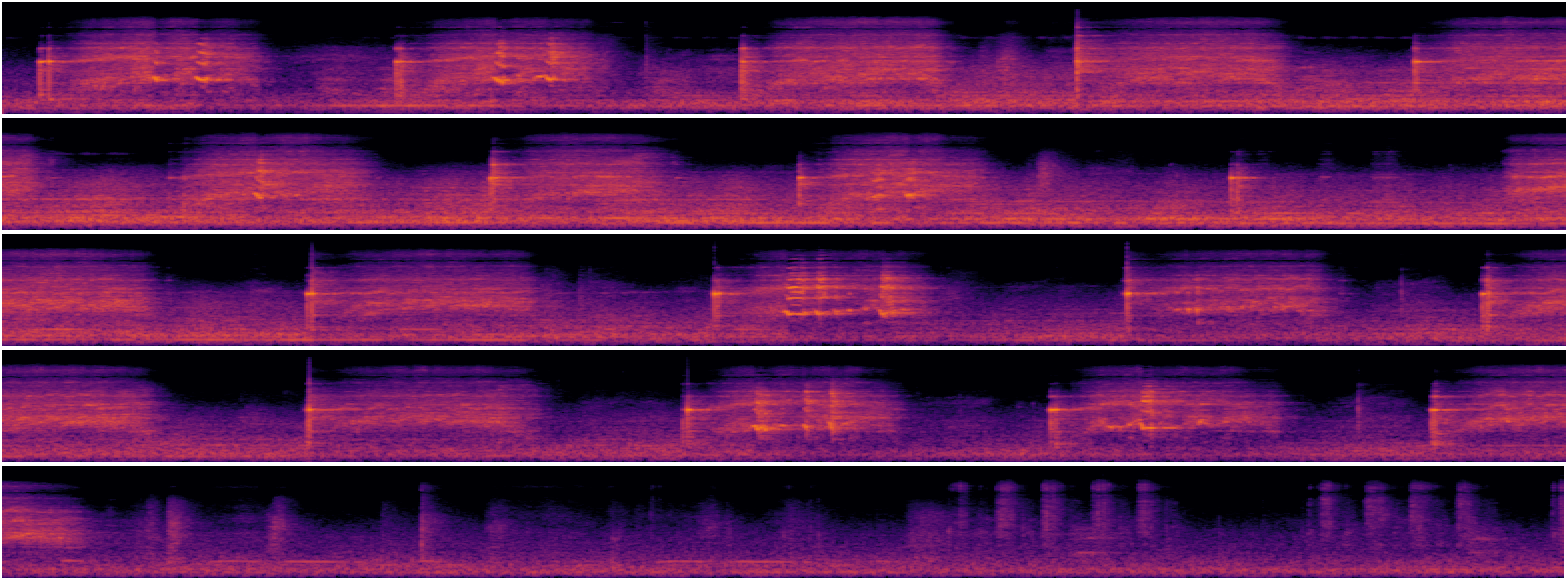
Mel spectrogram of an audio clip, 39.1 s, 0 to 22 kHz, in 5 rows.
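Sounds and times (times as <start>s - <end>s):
sharpening stone scraping metal: 0.2s - 1.3s, 2.0s - 3.1s, 3.7s - 4.8s, 5.4s - 6.5s, 7.1s - 9.6s, 10.3s - 11.2s, 11.8s - 12.8s, 14.0s - 16.4s, 17.2s - 18.4s, 19.2s - 20.3s, 21.2s - 22.4s, 23.0s - 24.3s, 25.0s - 26.1s, 26.9s - 28.0s, 28.7s - 30.0s, 30.6s - 31.7s.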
